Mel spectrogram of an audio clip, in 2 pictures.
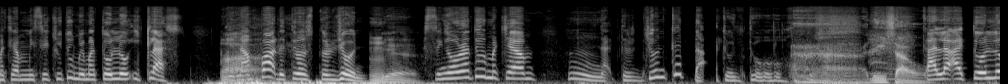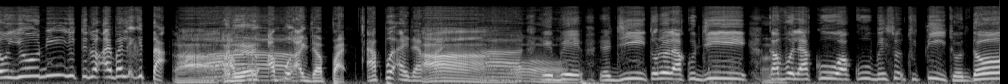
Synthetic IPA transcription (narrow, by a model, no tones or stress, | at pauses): mat͡ʃamːisət͡ʃut̪umẽmãŋt̪olɔŋiklasdənãmpaʔ̚dət̪əɾʊst̪ərd͡ʒɔnəst̪əŋaoɾaŋt̪umat͡ʃam̩na̰ʔt̪ərd͡ʒɔnkət̪aʔt͡ʃɔnt̪ɔ | dəisa̰wkalawʔait̪olɔŋjunijut̪oloŋajbalɪʔkət̪aʔaaadəapəaidapa̰t̪̚apəʔaidapaadebed͡ʒit̪olɔŋlaakud͡ʒikavəlakuakubesoʔt͡ʃut̪it͡ʃɔnt̪ɔ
